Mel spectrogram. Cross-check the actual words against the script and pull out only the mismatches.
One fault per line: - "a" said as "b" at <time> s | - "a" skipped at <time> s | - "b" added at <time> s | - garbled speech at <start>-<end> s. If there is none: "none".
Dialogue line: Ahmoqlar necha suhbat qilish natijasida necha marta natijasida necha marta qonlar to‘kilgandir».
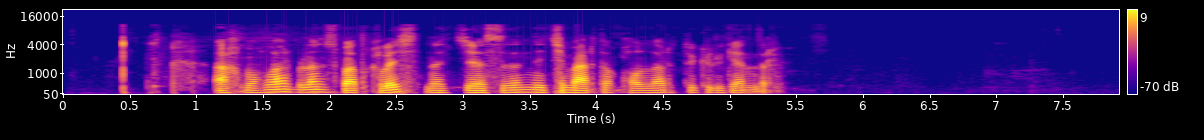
- "necha" said as "bilan" at 1.8 s
- "natijasida necha marta" skipped at 4.2 s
